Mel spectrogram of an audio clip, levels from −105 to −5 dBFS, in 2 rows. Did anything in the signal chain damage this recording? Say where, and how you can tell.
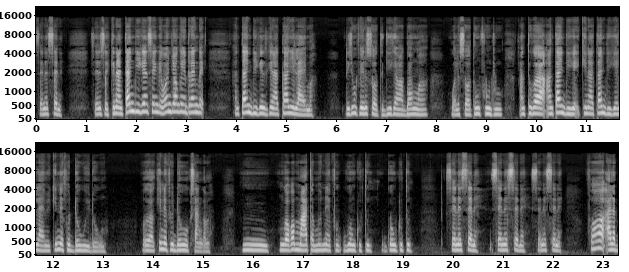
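Yes, at the codec stage, across the whole clip. The treble of this speech sounds bright yet synthetic: s sounds come out gritty and lispy, and nothing is present above 15 kHz. That points to the likely cause, HE-AAC compression at a low rate around 24 kbps. The upper band is rebuilt by copying lower harmonics upward under a coarse envelope, so the overtones don't line up. A plain low-pass would sound dull instead, not metallic.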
